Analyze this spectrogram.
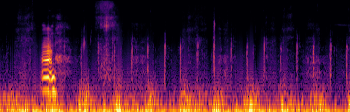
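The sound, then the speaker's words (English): Rapid footsteps of a person running up a hill: many even, quick strides in a steady rhythm that continue through the whole clip. “so now all I'm doing is I turn this back on, run up the hill here, and go.”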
